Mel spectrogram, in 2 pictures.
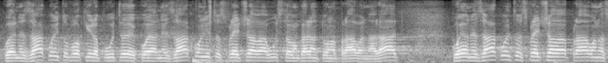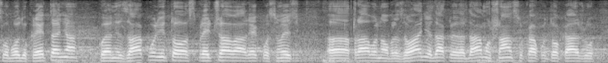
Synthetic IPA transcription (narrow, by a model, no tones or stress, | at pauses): ko̞jane̞zaːko̞nit̪o̞blo̞kiːɾapuːt̪e̞ʋe̞ko̞jane̞zaːko̞nit̪o̞spɾet͡ʃaːʋauːst̪aʋo̞mɡaɾant̪uʋanopɾaːʋanaɾaːd̪ | ko̞jane̞zaːko̞nit̪o̞spɾet͡ʃaːʋapɾaːʋonaslˠo̞bo̞d̪ukɾe̞ːt̪aːɲako̞jane̞zaːko̞nit̪o̞spɾet͡ʃaːʋaɾe̞kosmoʋet͡ɕ | pɾaːʋo̞naobɾazoʋaːɲe̞d̪akle̞d̪ad̪aːmo̞ʃansukako̞t̪o̞ːkaːʒu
